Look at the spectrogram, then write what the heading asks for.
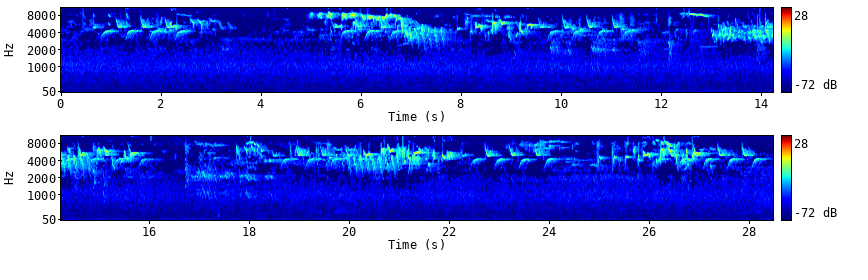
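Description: Small birds chirping, faint, in repeated phrases of quick high notes every few seconds, over a low steady background hiss.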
